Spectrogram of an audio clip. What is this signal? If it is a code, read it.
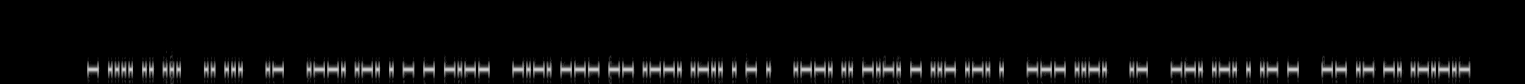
Morse code, heard as a keyed tone, about 34 wpm, 700 Hz. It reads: THIS IS A PRETTY COMPLETE PICTURE OF A GREAT MAN.
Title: Sentences from Top 1000 Words - Review Part 2 - 35wpm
